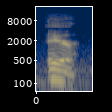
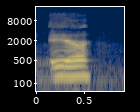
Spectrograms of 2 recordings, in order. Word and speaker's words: heir: So basically, air is pronounced like this, air. And that means someone who will inherit money or property after someone dies. They are the heir to the throne. Heir.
